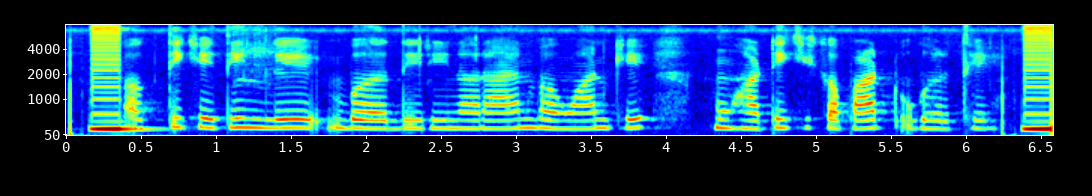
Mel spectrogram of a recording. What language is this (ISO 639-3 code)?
hne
